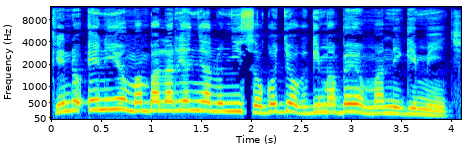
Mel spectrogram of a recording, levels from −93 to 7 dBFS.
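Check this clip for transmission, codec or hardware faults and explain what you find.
Nothing turned up here; the speech comes through without any dropouts, glitches or other transmission, codec or hardware trouble to point to.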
